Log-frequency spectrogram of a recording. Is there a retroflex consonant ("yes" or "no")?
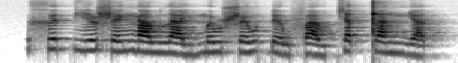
yes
